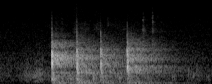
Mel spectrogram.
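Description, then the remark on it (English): Four firm knocks on a door late at night in a quick, even rhythm, each a sharp wooden rap with a short ringing tail, the first a little louder, with no voices. “A knock scares us.”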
